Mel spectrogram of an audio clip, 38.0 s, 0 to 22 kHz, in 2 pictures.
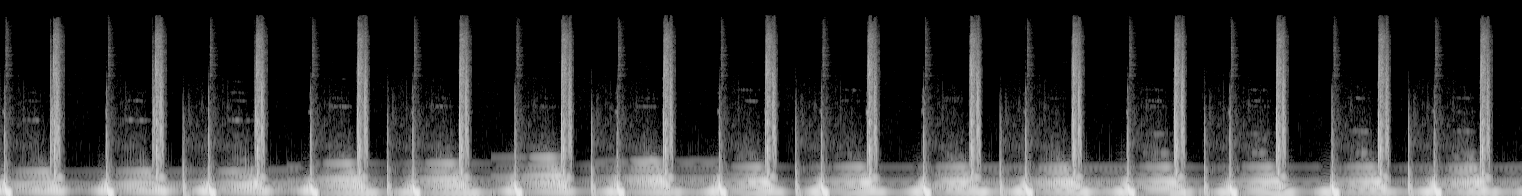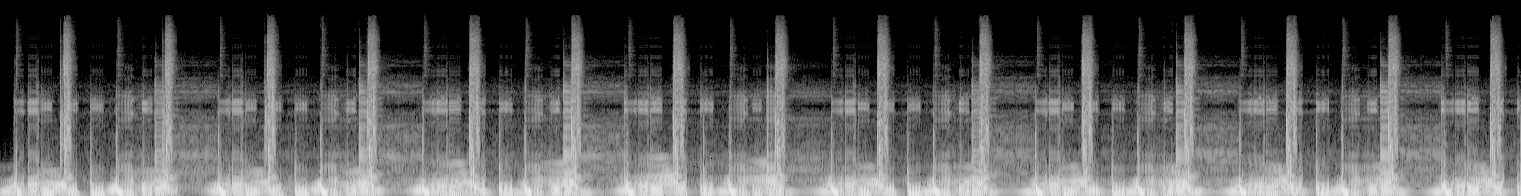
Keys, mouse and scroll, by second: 1.3 double click, 3.3 alt+click, 4.8 shift+click, 7.0 shift+click, 11.0 shift+click, 14.4 shift+click, 18.2 shift+click, 19.4 shift+click, 21.2 ctrl+alt+click, 22.0 alt+click, 23.5 ctrl+alt+click, 31.4 ctrl+i, 34.2 alt+click.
